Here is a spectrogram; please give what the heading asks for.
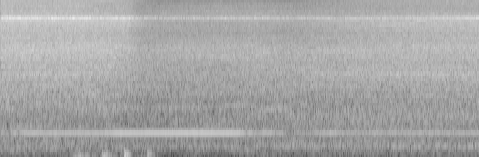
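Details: Shop vacuum after a napkin clogging its intake was removed: even high whine and smooth airflow rush with no choking or pitch drops, pulling freely. Normal running.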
